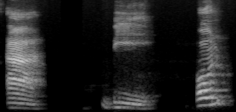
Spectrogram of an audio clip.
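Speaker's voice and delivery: "a, bi, on" with a clear pause after each syllable; three separate syllables. Shown as a demonstration. Teacher showing a broken diphthong, "a, bi, on" syllable by syllable. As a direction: split "a, bi, on" into detached beats, i apart from o. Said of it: "se separa el diptongo y se forman dos sílabas".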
